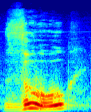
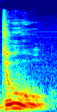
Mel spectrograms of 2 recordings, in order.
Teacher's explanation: It's just on the continent you had something called the High German consonant shift. And so a lot of TH sounds became D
